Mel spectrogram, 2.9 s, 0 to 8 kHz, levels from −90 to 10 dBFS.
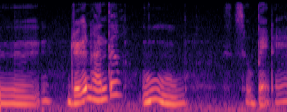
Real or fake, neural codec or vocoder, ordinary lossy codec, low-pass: real; none; none; 7.2 kHz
